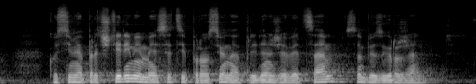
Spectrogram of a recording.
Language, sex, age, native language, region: Slovenian, male, 18-29, Slovenian, Savinja region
